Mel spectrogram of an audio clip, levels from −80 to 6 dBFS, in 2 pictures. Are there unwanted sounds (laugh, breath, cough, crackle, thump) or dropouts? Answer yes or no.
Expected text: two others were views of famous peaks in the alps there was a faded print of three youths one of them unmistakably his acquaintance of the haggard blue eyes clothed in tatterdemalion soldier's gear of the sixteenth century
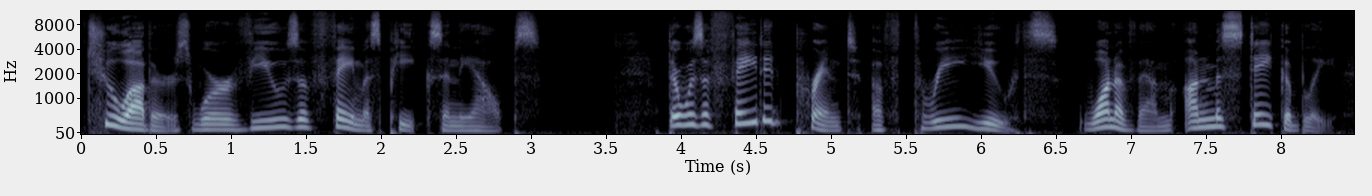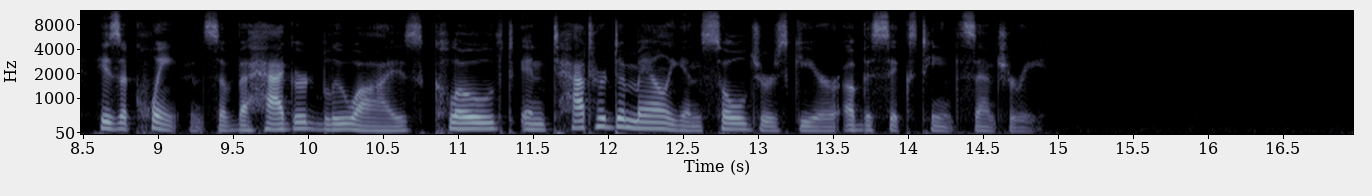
no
